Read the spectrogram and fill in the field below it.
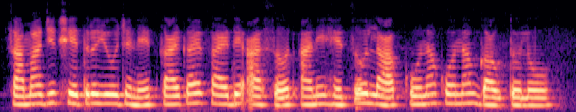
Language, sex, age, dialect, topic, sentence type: Marathi, female, 18-24, Southern Konkan, banking, question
